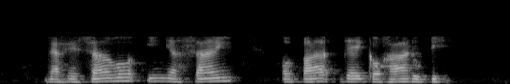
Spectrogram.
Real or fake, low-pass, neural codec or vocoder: fake; 3.6 kHz; codec, 44.1 kHz, 2.6 kbps, SNAC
